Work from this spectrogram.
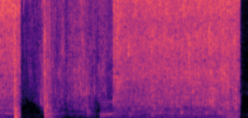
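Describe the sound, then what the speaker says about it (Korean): Soaked glass noodles are rinsed under a cold tap. Two brief splashes come first, then a steady close stream of running water lasts about two seconds before stopping abruptly. "그러면은 찬물에 한번 헹궈 주겠습니다."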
